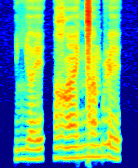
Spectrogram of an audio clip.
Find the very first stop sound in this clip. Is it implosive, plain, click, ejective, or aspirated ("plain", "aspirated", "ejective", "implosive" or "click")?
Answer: click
